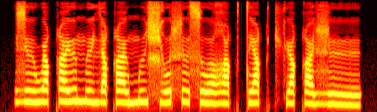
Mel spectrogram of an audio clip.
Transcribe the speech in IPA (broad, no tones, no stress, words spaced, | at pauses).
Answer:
zøwyq jømølʲeqjɯ mɯ ɕoɬɯ soʁoq teqt͡ʃʼyqy ɮø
